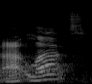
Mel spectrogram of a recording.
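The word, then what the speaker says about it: atlatl: gosh her with the atlas oh yeah is that not adolatal uh it's a na what word from the aztec language it's atla that's how you pronounce it and so she made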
